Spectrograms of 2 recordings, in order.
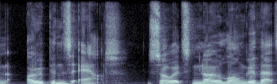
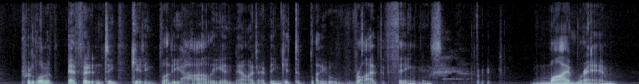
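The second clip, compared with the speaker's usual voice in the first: grumbling quietly, quieter; 3 semitones lower, 13 dB quieter than usual. Voicing a character grumbling about not riding the ram: muttering under his breath. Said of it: "muttering under his breath".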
